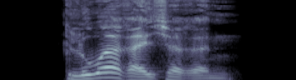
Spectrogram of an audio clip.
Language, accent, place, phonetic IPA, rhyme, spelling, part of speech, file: German, Germany, Berlin, [ˈɡloːɐ̯ˌʁaɪ̯çəʁən], -oːɐ̯ʁaɪ̯çəʁən, glorreicheren, adjective, De-glorreicheren.ogg
- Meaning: inflection of glorreich: 1. strong genitive masculine/neuter singular comparative degree 2. weak/mixed genitive/dative all-gender singular comparative degree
